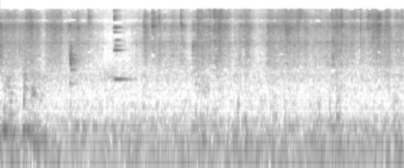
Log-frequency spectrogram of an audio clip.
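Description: Light clinks of a glass vase and rustling of flower stems and leaves as hands push a bunch of chrysanthemums down into it, with a sharp knock right at the start.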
